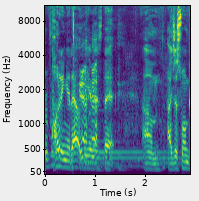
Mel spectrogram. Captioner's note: laughing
